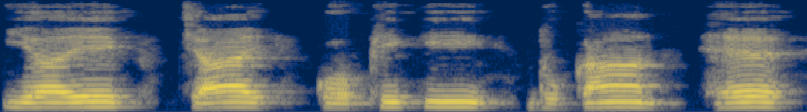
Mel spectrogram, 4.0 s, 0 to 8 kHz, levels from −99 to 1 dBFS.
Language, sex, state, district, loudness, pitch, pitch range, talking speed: Hindi, male, Uttar Pradesh, Muzaffarnagar, -15 LUFS, 140 Hz, 140-145 Hz, 105 wpm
